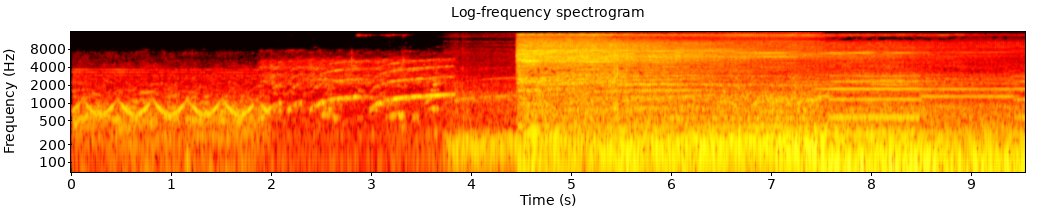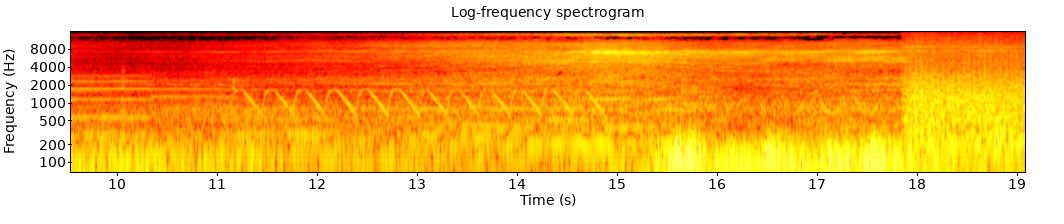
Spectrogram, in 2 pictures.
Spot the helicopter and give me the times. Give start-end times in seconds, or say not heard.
4.4-19.0.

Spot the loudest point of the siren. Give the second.
7 s.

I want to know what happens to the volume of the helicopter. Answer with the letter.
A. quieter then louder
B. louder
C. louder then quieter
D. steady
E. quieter
A.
